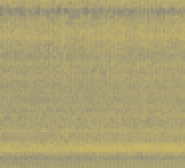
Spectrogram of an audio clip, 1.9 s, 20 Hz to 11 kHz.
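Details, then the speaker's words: Honda GCV160/190 engine after storage despite fuel stabilizer, after carburetor cleaning, started with a drill: small single-cylinder runs at an even fast pulse with no misses or surging; fixed by carb clean, normal running. "Just needed a carb clean. I'm happy with that."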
